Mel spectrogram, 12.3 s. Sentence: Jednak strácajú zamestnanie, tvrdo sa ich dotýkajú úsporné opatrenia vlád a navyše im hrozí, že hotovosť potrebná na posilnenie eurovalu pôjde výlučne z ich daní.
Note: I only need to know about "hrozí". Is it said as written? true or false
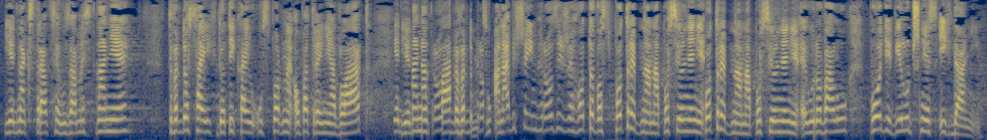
true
